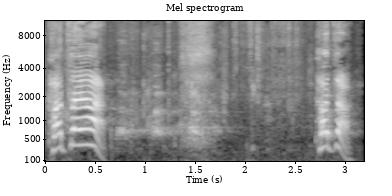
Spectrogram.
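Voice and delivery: loud call to the dog. Real, not acted. Owner calling his dog loudly. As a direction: call the dog's name across the yard.

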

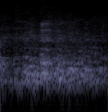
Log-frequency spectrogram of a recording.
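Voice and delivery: breathy mocking wolf laugh; scornful laugh. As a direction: laugh off the ribbon.

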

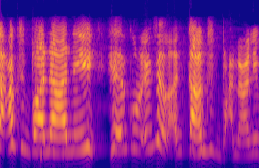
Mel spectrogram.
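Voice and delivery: loud burst about two bananas; excited shout. Acted. Teasing a friend about bananas, loud excited shout. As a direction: blurt it out at full volume.

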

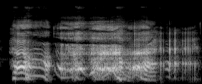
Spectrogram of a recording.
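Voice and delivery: villainous gloating laugh; evil laugh. Acted. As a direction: cackle over the victim.

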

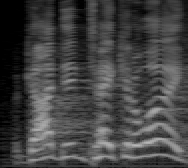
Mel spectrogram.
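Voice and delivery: usual speaking voice

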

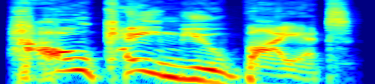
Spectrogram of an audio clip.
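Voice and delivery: slow, loud, furious question; rising rage. A narrator's reading. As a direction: shout it in gathering rage. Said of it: "shouted Thorin in gathering rage".

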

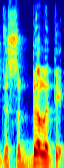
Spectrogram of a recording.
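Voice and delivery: ordinary talk

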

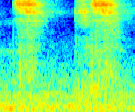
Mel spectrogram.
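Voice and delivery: crisp unvoiced T sound modeled. Shown as a demonstration. Teacher models the T sound for students. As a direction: tap out the T sound for kids. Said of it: "write the letter with the T sound".

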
